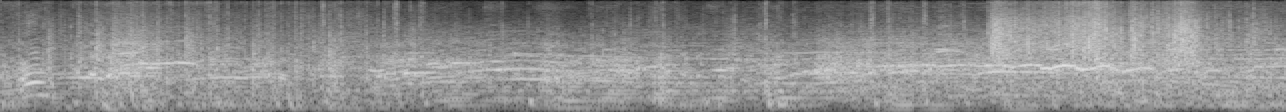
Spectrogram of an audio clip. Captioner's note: Beast barking; Hundra shouting; people screaming; wood cracking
